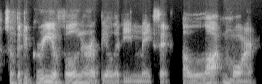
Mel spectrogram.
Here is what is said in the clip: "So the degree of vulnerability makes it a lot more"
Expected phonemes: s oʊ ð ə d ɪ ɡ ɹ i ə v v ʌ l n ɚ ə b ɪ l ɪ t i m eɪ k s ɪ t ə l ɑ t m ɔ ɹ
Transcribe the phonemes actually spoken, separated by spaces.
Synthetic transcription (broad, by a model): s oʊ ð ə d ɪ ɡ ɹ i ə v v ʌ l n ɚ ə b ɪ l ɪ t i m eɪ k s ɪ t ə l ɑ t m ɔ ɹ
